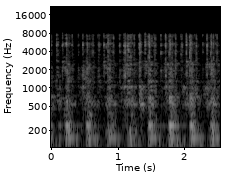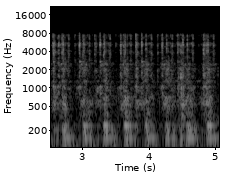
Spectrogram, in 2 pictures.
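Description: Industrial sewing machine running fast, stitching through thick braided boat rope: a rapid, even mechanical clatter with a regular pulse several times a second.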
